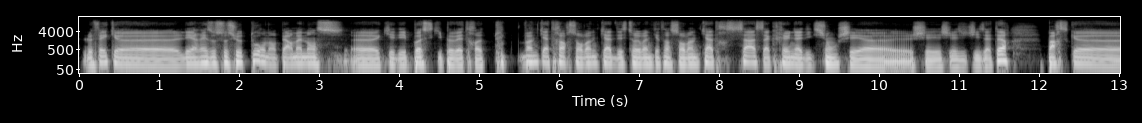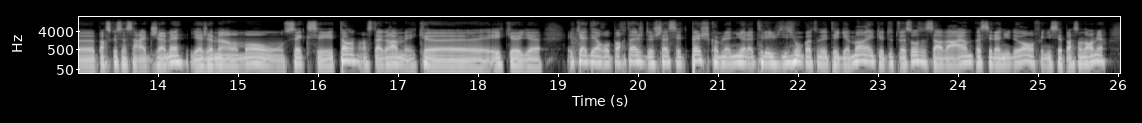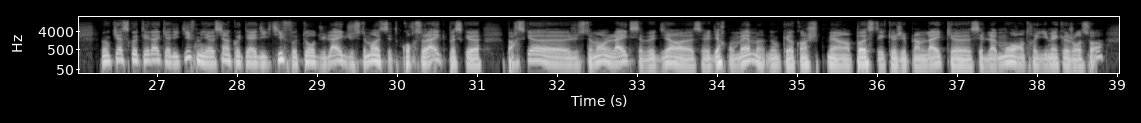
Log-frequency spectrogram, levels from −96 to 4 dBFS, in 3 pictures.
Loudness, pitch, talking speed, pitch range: -22 LUFS, 100 Hz, 255 wpm, 90-115 Hz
